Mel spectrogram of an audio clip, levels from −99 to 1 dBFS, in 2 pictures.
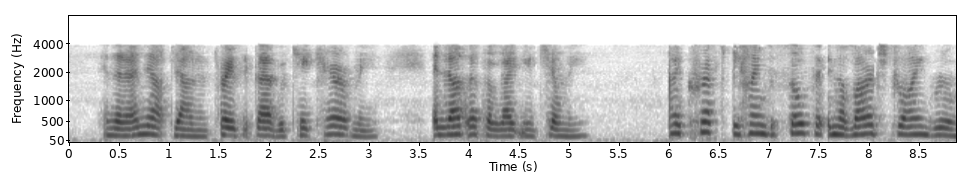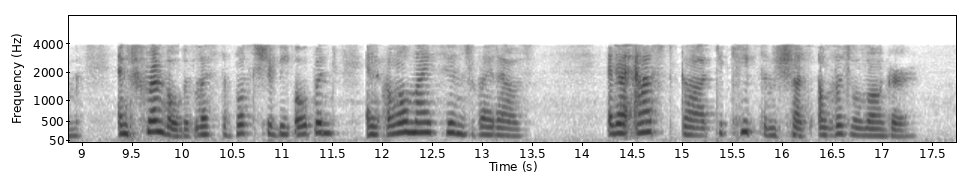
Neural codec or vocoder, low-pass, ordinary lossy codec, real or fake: codec, 32 kHz, 1.9 kbps, SNAC; 7.2 kHz; AAC, 16 kbps; fake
